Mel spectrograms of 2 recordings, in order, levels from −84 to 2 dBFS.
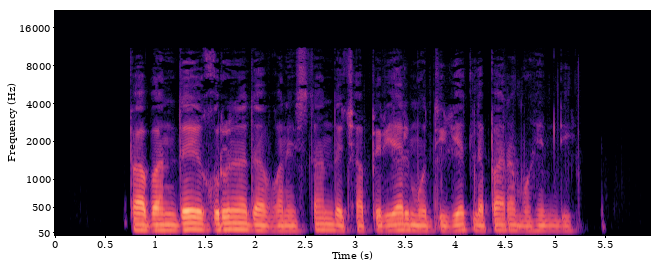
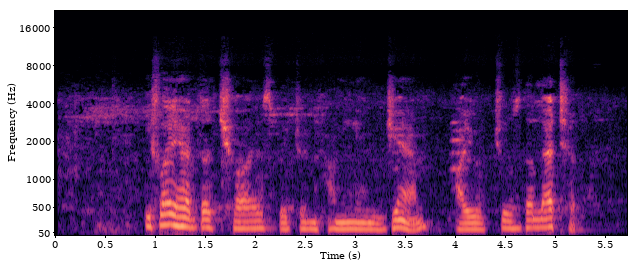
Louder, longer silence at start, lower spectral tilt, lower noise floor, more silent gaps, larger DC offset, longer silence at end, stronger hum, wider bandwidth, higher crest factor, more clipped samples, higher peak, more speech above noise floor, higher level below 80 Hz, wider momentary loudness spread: about the same, -21 LUFS vs -22 LUFS; first, 0.75 s vs 0.1 s; about the same, -7.5 dB/octave vs -6.5 dB/octave; first, -81 dBFS vs -42 dBFS; neither; neither; first, 0.8 s vs 0.45 s; neither; first, 11.5 kHz vs 10 kHz; about the same, 18 dB vs 18 dB; neither; about the same, -4 dBFS vs -4 dBFS; first, 60 dB vs 20 dB; first, -42 dBFS vs -56 dBFS; second, 11 LU vs 19 LU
